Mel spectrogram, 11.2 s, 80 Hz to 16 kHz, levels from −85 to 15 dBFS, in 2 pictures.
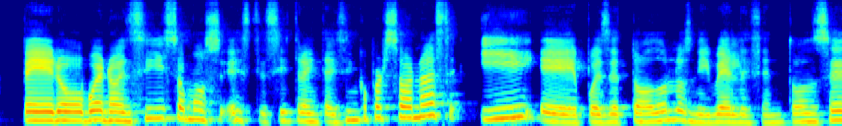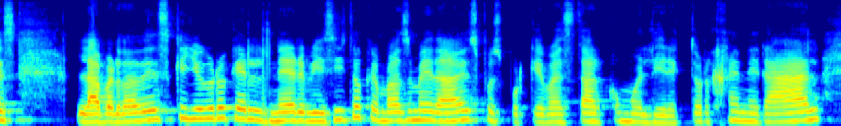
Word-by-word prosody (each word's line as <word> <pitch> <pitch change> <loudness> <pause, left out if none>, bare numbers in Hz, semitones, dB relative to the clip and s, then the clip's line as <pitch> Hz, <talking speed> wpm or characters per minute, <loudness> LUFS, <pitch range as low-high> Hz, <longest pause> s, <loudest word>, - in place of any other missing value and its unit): pero, 215 0 +7
bueno, 225 -2 +4
en 205 -2 +2
sí 260 +5 -4
somos, 240 -4 -2
este, 205 -1 -8
sí, 205 +3 -7
35 195 +3 -3
personas 285 +4 +1
y, 260 +5 +1
eh, 180 -4 +3
pues, 175 -1 0
de 180 - 0
todos 190 +3 0
los 225 -3 -3
niveles. 175 -1 -1
Entonces, 185 +6 -2 0.4
la 180 -1 +5
verdad 185 +2 +2
es 230 0 0
que 270 - -3
yo 250 0 +1
creo 270 +1 +2
que 260 - +1
el 230 -4 -1
nerviecito 210 +5 0
que 240 -4 -4
más 205 +1 -1
me 220 0 +1
da 200 +1 +3
es, 225 0 -4
pues, 210 -2 -9
porque 180 -2 -9
va 180 - -4
a - - -3
estar 185 +1 -3
como 190 -1 -6
el 175 - -6
director 165 +3 -7
general, 200 +2 +1
205 Hz, 215 wpm, -20 LUFS, 185-230 Hz, 0.4 s, pero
